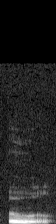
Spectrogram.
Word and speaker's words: úll: And the Irish word for apple is úil.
